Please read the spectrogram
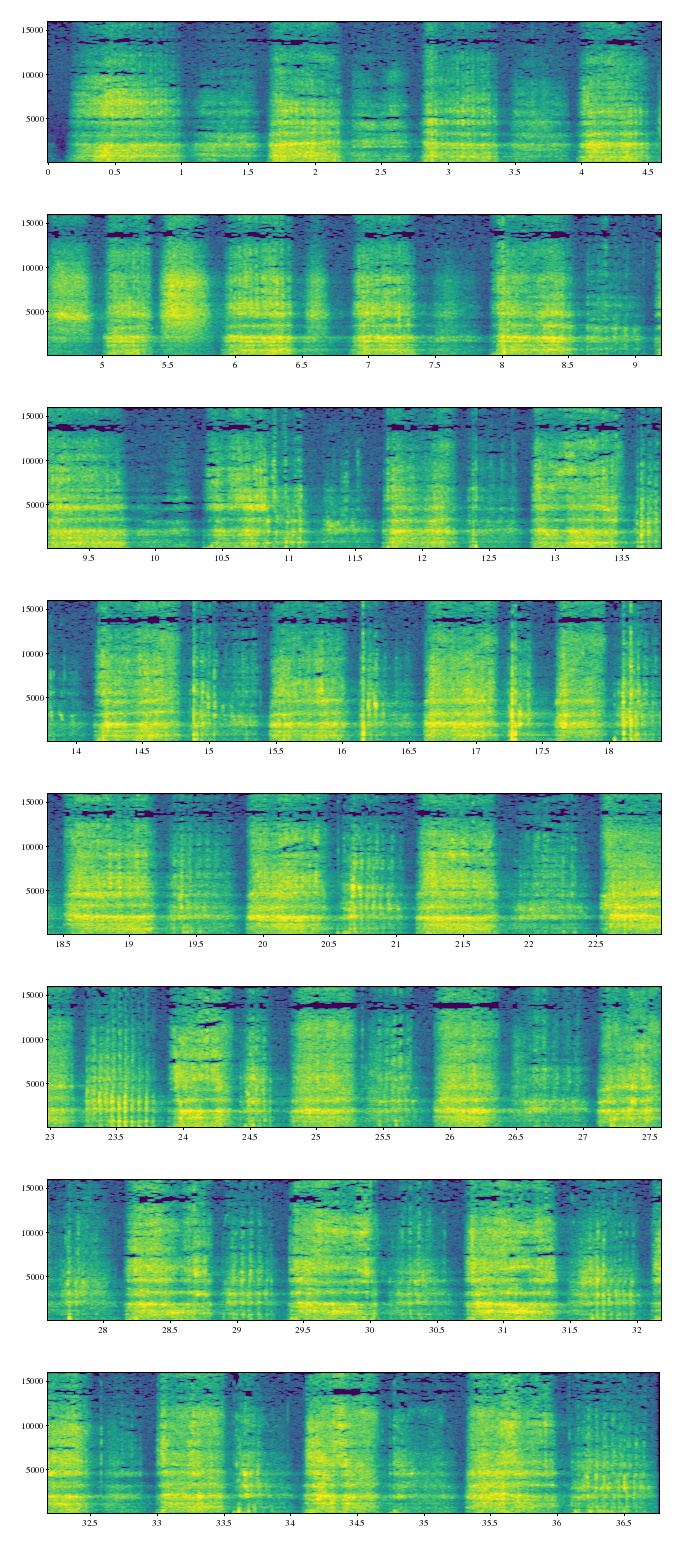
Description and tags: Creature Pant (Fast)
A faster growling pant for when the creature is chasing its terrified prey.
scary, growls, panting, creature, creepy, horror, creatures, beast, growl, pant, monster, beasts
